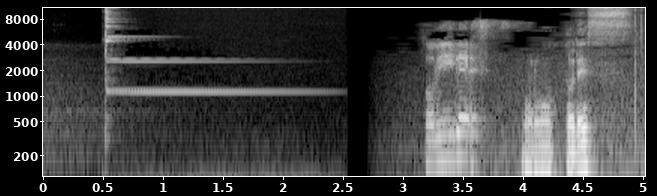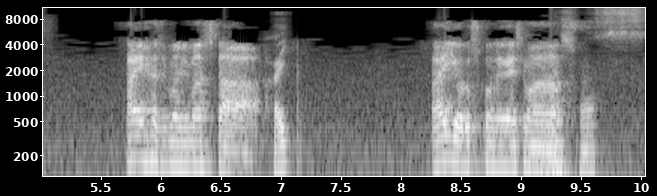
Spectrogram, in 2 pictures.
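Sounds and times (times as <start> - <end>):
glasses clinking in a toast: 0.5 - 2.6
speech: 3.2 - 5.0, 5.7 - 7.2, 8.2 - 10.0.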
